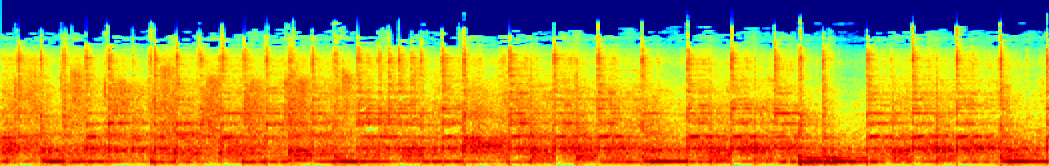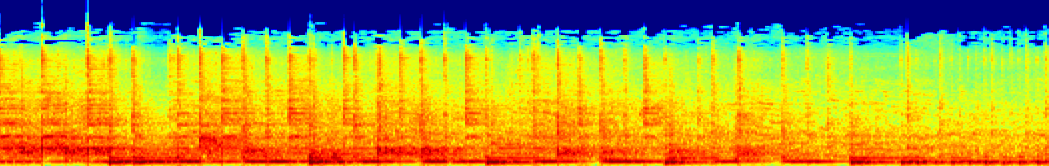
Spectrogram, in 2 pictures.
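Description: Live belly-dance band playing an improvisation: fast, continuous hand-drum strokes over held low notes from a pitched instrument.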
